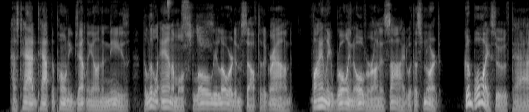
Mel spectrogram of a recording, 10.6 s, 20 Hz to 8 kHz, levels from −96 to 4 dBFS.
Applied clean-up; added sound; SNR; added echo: neural mask model Resemble Enhance denoiser.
